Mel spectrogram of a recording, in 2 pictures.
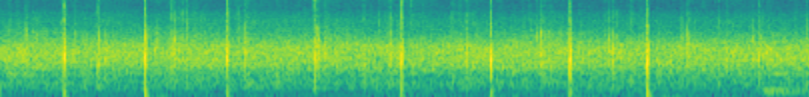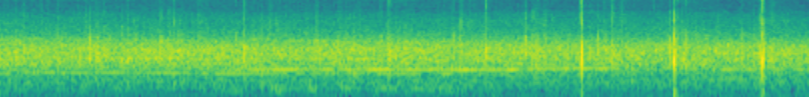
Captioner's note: audience clapping continues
